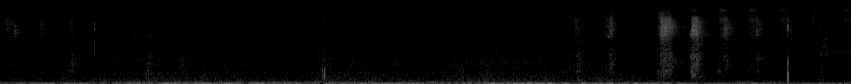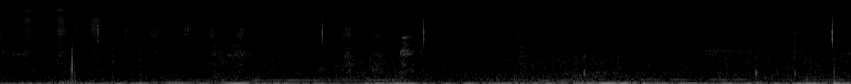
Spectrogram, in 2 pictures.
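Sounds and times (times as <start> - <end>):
cat sneezing: 6.6 - 7.5.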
